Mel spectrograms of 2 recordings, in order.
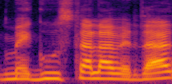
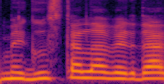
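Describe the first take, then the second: First: It is said boldly and forcefully. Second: It is said shyly and softly.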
